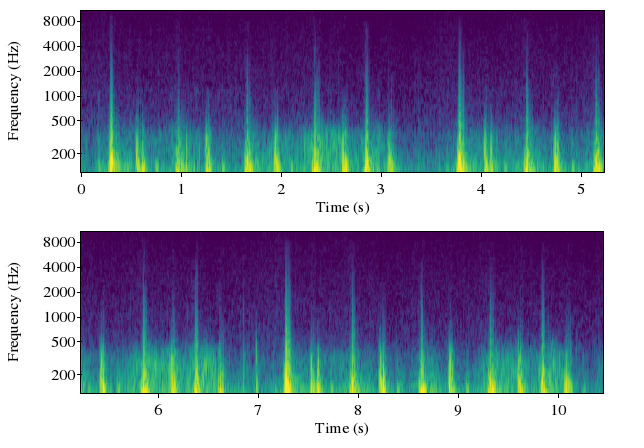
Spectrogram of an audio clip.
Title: 不整脈心音 irregular heartbeat sound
